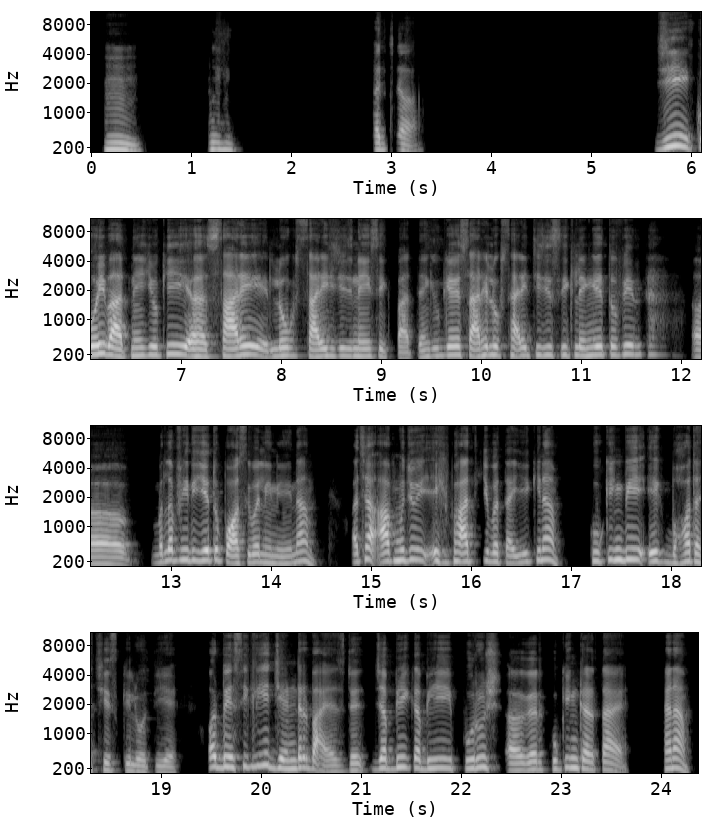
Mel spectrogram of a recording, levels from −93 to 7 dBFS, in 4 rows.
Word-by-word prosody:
हुँ। 155 Hz, -4 st, +1 dB, 0.7 s
हुँ, 160 Hz, -, -3 dB
हुँ। 155 Hz, -1 st, -5 dB, 1.4 s
अच्छा। 145 Hz, -4 st, -7 dB, 2.4 s
जी, 220 Hz, +4 st, +4 dB
कोई 200 Hz, +4 st, +6 dB
बात 175 Hz, -6 st, +7 dB
नहीं 180 Hz, 0 st, -1 dB
क्योंकि 195 Hz, +2 st, +2 dB
अ, 165 Hz, 0 st, +6 dB
सारे 165 Hz, +3 st, +5 dB
लोग 175 Hz, +4 st, -1 dB
सारी 170 Hz, -1 st, +1 dB
चीज़ें 170 Hz, 0 st, -3 dB
नहीं 165 Hz, 0 st, 0 dB
सीख 160 Hz, -2 st, -7 dB
पाते 125 Hz, +3 st, -4 dB
हैं, 155 Hz, -, -4 dB
क्योंकि 180 Hz, +3 st, +1 dB
सारे 190 Hz, -2 st, +2 dB
लोग 195 Hz, -1 st, 0 dB
सारी 190 Hz, -1 st, -1 dB
चीज़ें 190 Hz, +1 st, -5 dB
सीख 190 Hz, 0 st, -7 dB
लेंगे 185 Hz, +1 st, +2 dB
तो 195 Hz, 0 st, -3 dB
फिर 205 Hz, +1 st, -2 dB, 0.5 s
अ, 160 Hz, -, -1 dB, 0.7 s
मतलब 220 Hz, +6 st, 0 dB
फिर 240 Hz, -1 st, -1 dB
ये 230 Hz, 0 st, +4 dB
तो 240 Hz, +1 st, 0 dB
पॉसिबल 185 Hz, -2 st, +2 dB
ही 175 Hz, -, -3 dB
नहीं 160 Hz, -2 st, -5 dB
है 160 Hz, -, -5 dB
ना? 210 Hz, +4 st, -3 dB, 0.4 s
अच्छा, 195 Hz, +8 st, +2 dB
आप 210 Hz, -3 st, +4 dB
मुझे 230 Hz, +2 st, +1 dB
एक 215 Hz, -4 st, -2 dB
बात 200 Hz, -1 st, +4 dB
ये -, -, -2 dB
बताइए 185 Hz, -1 st, -3 dB
कि 230 Hz, +4 st, -5 dB
ना 240 Hz, 0 st, +1 dB, 0.4 s
कुकिंग 225 Hz, +3 st, 0 dB
भी 250 Hz, 0 st, +3 dB
एक 205 Hz, -3 st, 0 dB
बहुत 195 Hz, +4 st, 0 dB
अच्छी 170 Hz, -2 st, -4 dB
स्किल 155 Hz, -2 st, -8 dB
होती 130 Hz, -1 st, -7 dB
है। 120 Hz, -2 st, -6 dB, 0.3 s
और 235 Hz, -, +3 dB
बेसिकली 240 Hz, +2 st, 0 dB
ये 280 Hz, -, +1 dB
जेंडर 210 Hz, 0 st, +1 dB
बायस्ड 135 Hz, -7 st, -3 dB
है, 160 Hz, -1 st, -3 dB
जब 210 Hz, +1 st, 0 dB
भी 230 Hz, +3 st, 0 dB
कभी 210 Hz, 0 st, -1 dB
पुरुष 215 Hz, +2 st, -1 dB, 0.2 s
अगर 170 Hz, +3 st, 0 dB
कुकिंग 190 Hz, +5 st, -3 dB
करता 180 Hz, -3 st, 0 dB
है, -, -, -3 dB, 0.4 s
है 200 Hz, -, +2 dB
ना? 215 Hz, -1 st, +2 dB
190 Hz, 170 wpm, -22 LUFS, 165-210 Hz, 2.4 s, बात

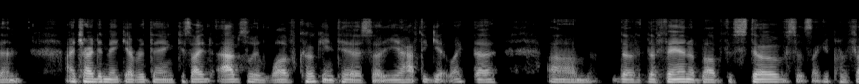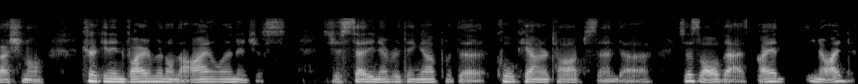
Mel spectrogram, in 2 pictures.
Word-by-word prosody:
and -, -, -3 dB, 0.4 s
I 130 Hz, -, 0 dB
tried 125 Hz, 0 st, +6 dB
to 120 Hz, -, +1 dB
make 115 Hz, -1 st, 0 dB
everything 110 Hz, -1 st, -2 dB
'cause 125 Hz, -, -7 dB
I 115 Hz, 0 st, +3 dB
absolutely 115 Hz, -3 st, +1 dB
love 110 Hz, +1 st, -1 dB
cooking 125 Hz, -5 st, -1 dB
too, 115 Hz, -4 st, -1 dB
so -, -, -4 dB
you 105 Hz, +1 st, -3 dB
have 105 Hz, 0 st, -1 dB
to 115 Hz, -, -6 dB
get, -, -, -5 dB
like, 120 Hz, +2 st, -6 dB
the, 110 Hz, 0 st, -1 dB, 0.5 s
um, 110 Hz, +1 st, -4 dB, 0.2 s
the 110 Hz, -3 st, -2 dB
the 115 Hz, -1 st, -1 dB
fan 120 Hz, 0 st, +5 dB
above 110 Hz, -1 st, -1 dB
the -, -, -7 dB
stove. 115 Hz, 0 st, +2 dB
So, -, -, -6 dB
it's -, -, -7 dB
like -, -, -8 dB
a 120 Hz, -, -10 dB
professional 110 Hz, -5 st, -2 dB, 0.4 s
cooking 145 Hz, -2 st, +5 dB
environment 125 Hz, +1 st, +5 dB
on 115 Hz, -, +2 dB
the -, -, -1 dB
island 120 Hz, +1 st, +2 dB
and 110 Hz, -3 st, -3 dB
just -, -, -11 dB, 0.4 s
just 105 Hz, -1 st, -4 dB
setting 115 Hz, 0 st, +4 dB
everything 120 Hz, -1 st, -1 dB
up 120 Hz, 0 st, +1 dB
with -, -, -8 dB
the -, -, -3 dB
cool 130 Hz, -3 st, +1 dB
countertops 120 Hz, -1 st, 0 dB
and, -, -, -5 dB
uh, 115 Hz, -, -6 dB, 0.3 s
just 150 Hz, -1 st, +2 dB
all 110 Hz, +2 st, +5 dB
that. 105 Hz, -1 st, 0 dB
I 125 Hz, -, +4 dB
had 135 Hz, -, +4 dB, 0.3 s
you 150 Hz, -, -3 dB
know, 115 Hz, -4 st, +3 dB
I'd 140 Hz, +5 st, +5 dB
115 Hz, 195 wpm, -23 LUFS, 110-120 Hz, 0.5 s, tried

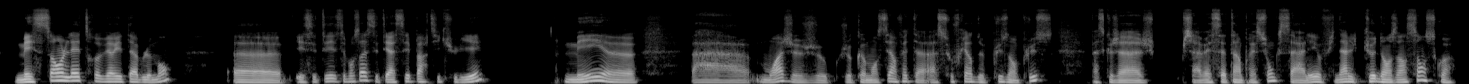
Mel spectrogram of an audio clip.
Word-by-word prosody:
mais 115 Hz, +4 st, +6 dB
sans 180 Hz, +9 st, +5 dB
l'être 175 Hz, -4 st, +4 dB
véritablement, 125 Hz, -, +2 dB, 0.6 s
heu, 100 Hz, -2 st, +3 dB
et 110 Hz, -, -1 dB
c'était 125 Hz, +6 st, -3 dB
c'est 130 Hz, 0 st, -7 dB
pour 130 Hz, -, -3 dB
ça 190 Hz, -, +2 dB
que -, -, -3 dB
c'était 115 Hz, -, 0 dB
assez 110 Hz, +6 st, 0 dB
particulier 125 Hz, -, -1 dB, 0.8 s
mais 130 Hz, +11 st, +4 dB
heu, 105 Hz, -5 st, +1 dB, 0.6 s
bah 95 Hz, -1 st, -4 dB
moi 110 Hz, +6 st, +1 dB
je 110 Hz, -10 st, -4 dB
je 95 Hz, 0 st, -6 dB, 0.2 s
je 105 Hz, -, -5 dB
commençais 100 Hz, +3 st, -1 dB
en 130 Hz, -, +1 dB
fait 130 Hz, -1 st, -5 dB
à 100 Hz, -2 st, -1 dB
à 100 Hz, -, -4 dB
souffrir 120 Hz, +4 st, -3 dB
de 105 Hz, -, -2 dB
plus 115 Hz, +4 st, -4 dB
en 90 Hz, -, +1 dB
plus 195 Hz, -, -3 dB, 0.4 s
parce 100 Hz, -, -7 dB
que 105 Hz, -, -4 dB
j'a 95 Hz, -1 st, +2 dB, 0.4 s
j'avais 95 Hz, +1 st, -1 dB
cette 100 Hz, -1 st, -1 dB
impression 100 Hz, -, 0 dB
que 170 Hz, -, -4 dB
ça 100 Hz, -, -1 dB
allait 105 Hz, +6 st, +3 dB
au -, -, +2 dB
final 115 Hz, +1 st, 0 dB
que 140 Hz, -, -1 dB
dans 110 Hz, -4 st, +3 dB
un 110 Hz, -, +3 dB
sens, 195 Hz, +7 st, 0 dB
quoi. 100 Hz, -3 st, -3 dB
110 Hz, 190 wpm, -25 LUFS, 100-130 Hz, 0.8 s, mais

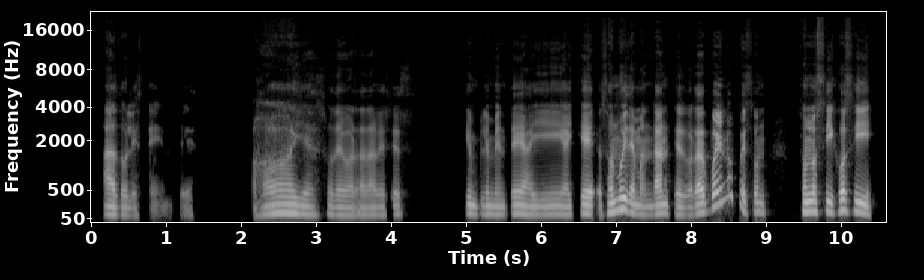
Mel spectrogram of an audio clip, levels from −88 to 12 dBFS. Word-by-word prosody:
a 110 Hz, -1 st, +1 dB
adolescentes. 100 Hz, -3 st, -9 dB, 0.7 s
Ay, 115 Hz, +4 st, -1 dB
eso 105 Hz, 0 st, -8 dB
de 100 Hz, -1 st, -4 dB
verdad, 100 Hz, 0 st, -6 dB
a 100 Hz, -, -5 dB
veces, 100 Hz, -1 st, -10 dB, 0.7 s
simplemente, 115 Hz, 0 st, -3 dB
ahí 110 Hz, 0 st, -3 dB
hay 105 Hz, 0 st, -2 dB
que 120 Hz, +3 st, +3 dB
son 135 Hz, +2 st, +2 dB
muy 175 Hz, +1 st, +6 dB
demandantes, 115 Hz, -3 st, +1 dB
¿verdad? 120 Hz, +7 st, +3 dB
Bueno, 265 Hz, -, +3 dB
pues -, -, -1 dB
son 135 Hz, -3 st, -6 dB, 0.4 s
son 140 Hz, 0 st, +4 dB
los 145 Hz, 0 st, +2 dB
hijos 150 Hz, +3 st, +3 dB
y 130 Hz, -7 st, +3 dB
115 Hz, 130 wpm, -25 LUFS, 105-130 Hz, 0.7 s, muy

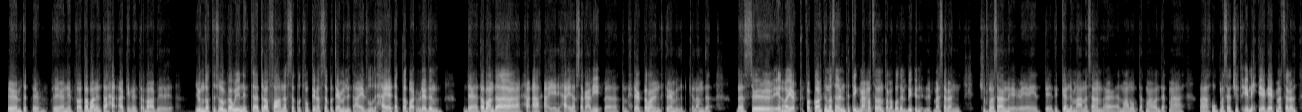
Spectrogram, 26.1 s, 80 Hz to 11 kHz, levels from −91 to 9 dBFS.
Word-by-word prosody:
فهِمتَك 115 Hz, -1 st, +2 dB
فهِمت، 105 Hz, 0 st, -6 dB
يعني، 105 Hz, -2 st, 0 dB
فطبعًا 135 Hz, +8 st, +2 dB
أنتَ 140 Hz, -3 st, -2 dB
حقَّك 130 Hz, +2 st, 0 dB
إن 125 Hz, 0 st, -3 dB
أنتَ 130 Hz, -1 st, -4 dB
بعد 105 Hz, -2 st, -2 dB, 0.5 s
يوم 130 Hz, +2 st, +4 dB
ضغط 135 Hz, -1 st, +1 dB
شغل 135 Hz, +1 st, +3 dB
طويل، 125 Hz, +3 st, +5 dB
إن 130 Hz, -, +3 dB
أنتَ 135 Hz, 0 st, +1 dB
ترفّه 135 Hz, -2 st, +3 dB
عن 110 Hz, -1 st, +4 dB
نفسَك 130 Hz, -2 st, -3 dB
وتفك 125 Hz, +3 st, -4 dB
نفسَك 120 Hz, -2 st, -1 dB
وتعمَل 125 Hz, 0 st, +1 dB
اللي 125 Hz, +1 st, -1 dB
أنتَ 125 Hz, -1 st, -9 dB
عايزه، 120 Hz, +3 st, -1 dB
دي 100 Hz, -, -5 dB
حياتَك 150 Hz, -, +2 dB
طبعًا، 165 Hz, +2 st, +2 dB
ولازم 145 Hz, 0 st, 0 dB, 0.5 s
ده 105 Hz, -2 st, 0 dB
طبعًا 135 Hz, +7 st, +4 dB
ده 145 Hz, -7 st, +5 dB
حقها 145 Hz, +8 st, -1 dB
ح -, -, 0 dB
يعني 105 Hz, -1 st, -4 dB
حق 140 Hz, +9 st, 0 dB
نفسَك 155 Hz, +1 st, -3 dB
عليك. 175 Hz, +1 st, 0 dB
فأنتَ 95 Hz, 0 st, -6 dB
محتاج 120 Hz, +4 st, -1 dB
طبعًا 120 Hz, -3 st, +3 dB
إن -, -, -3 dB
أنتَ 115 Hz, 0 st, -6 dB
تعمل 110 Hz, -2 st, -3 dB
الكلام 105 Hz, +2 st, -7 dB
ده. 105 Hz, +1 st, -7 dB, 0.5 s
بس 115 Hz, -1 st, -1 dB
إيه 115 Hz, -2 st, +5 dB
رأيك؟ -, -, +4 dB, 0.2 s
فكَّرت 225 Hz, -, +3 dB
مثلًا 215 Hz, -1 st, +4 dB
إن -, -, +3 dB
أنتَ 195 Hz, 0 st, 0 dB
تجمَع 185 Hz, -4 st, +1 dB
مثلًا 160 Hz, 0 st, 0 dB
طلبات 130 Hz, +2 st, -2 dB
البيت، 130 Hz, 0 st, -1 dB
ال 125 Hz, -5 st, -5 dB
ال -, -, -10 dB
مثلًا 110 Hz, -4 st, -3 dB, 0.4 s
تشوف 125 Hz, 0 st, -8 dB
مثلًا، 120 Hz, -1 st, +2 dB
آآ، 95 Hz, -1 st, -6 dB
تتكلَّم 105 Hz, +3 st, -2 dB
مع 100 Hz, -1 st, -1 dB
مثلًا 110 Hz, +1 st, -1 dB, 0.4 s
مع 100 Hz, 0 st, -4 dB
مامتَك، 100 Hz, -1 st, -6 dB
مع 100 Hz, -1 st, -3 dB
والدَك، 100 Hz, -3 st, -5 dB
مع 95 Hz, -1 st, -4 dB, 0.4 s
ةمع -, -, +1 dB
أخوك، 110 Hz, +3 st, -4 dB
مثلًا 115 Hz, +1 st, 0 dB
تشوف 130 Hz, +6 st, -5 dB
إيه 155 Hz, -, +3 dB
الاحتياجات 130 Hz, -2 st, +1 dB
مثلًا 130 Hz, +1 st, +1 dB
120 Hz, 175 wpm, -23 LUFS, 105-135 Hz, 0.5 s, طويل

